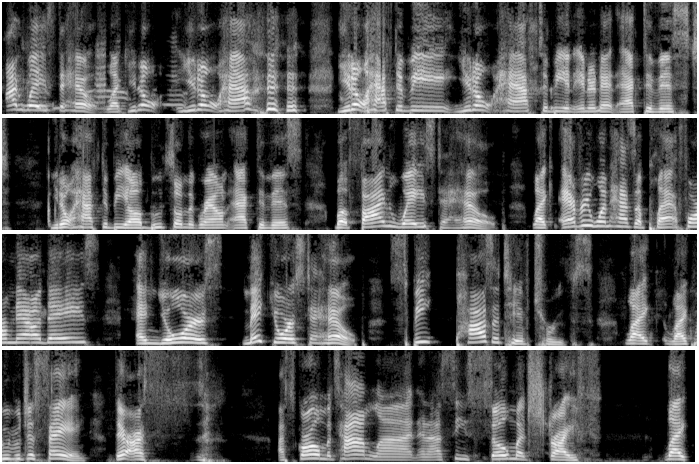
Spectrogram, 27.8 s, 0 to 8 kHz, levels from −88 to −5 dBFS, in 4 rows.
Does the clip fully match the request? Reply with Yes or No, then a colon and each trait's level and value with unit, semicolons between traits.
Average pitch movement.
No: wide, 6.0 semitones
